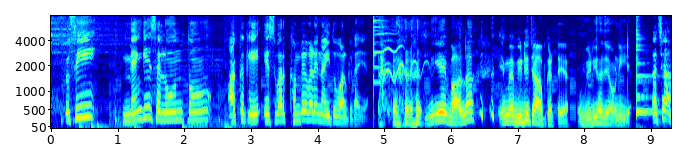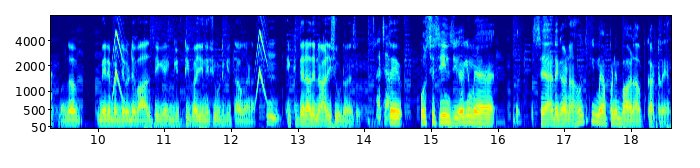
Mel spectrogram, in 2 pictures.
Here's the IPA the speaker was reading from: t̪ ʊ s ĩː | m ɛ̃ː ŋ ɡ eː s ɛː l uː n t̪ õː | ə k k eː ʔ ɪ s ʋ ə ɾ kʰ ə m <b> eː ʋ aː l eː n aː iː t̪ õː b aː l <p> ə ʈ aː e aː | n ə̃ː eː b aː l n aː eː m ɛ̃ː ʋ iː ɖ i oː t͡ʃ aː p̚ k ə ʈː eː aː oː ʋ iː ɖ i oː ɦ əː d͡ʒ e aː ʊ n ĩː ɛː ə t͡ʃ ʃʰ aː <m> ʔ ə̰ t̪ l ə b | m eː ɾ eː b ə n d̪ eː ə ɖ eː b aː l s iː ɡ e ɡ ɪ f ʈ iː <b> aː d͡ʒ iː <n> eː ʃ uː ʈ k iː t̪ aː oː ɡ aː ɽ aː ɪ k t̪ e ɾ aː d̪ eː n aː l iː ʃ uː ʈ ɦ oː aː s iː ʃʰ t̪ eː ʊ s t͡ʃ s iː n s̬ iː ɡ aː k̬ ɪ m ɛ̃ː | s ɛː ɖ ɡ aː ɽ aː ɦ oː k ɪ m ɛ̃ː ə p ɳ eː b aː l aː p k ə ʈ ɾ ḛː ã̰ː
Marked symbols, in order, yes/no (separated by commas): yes, no, yes, no, yes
